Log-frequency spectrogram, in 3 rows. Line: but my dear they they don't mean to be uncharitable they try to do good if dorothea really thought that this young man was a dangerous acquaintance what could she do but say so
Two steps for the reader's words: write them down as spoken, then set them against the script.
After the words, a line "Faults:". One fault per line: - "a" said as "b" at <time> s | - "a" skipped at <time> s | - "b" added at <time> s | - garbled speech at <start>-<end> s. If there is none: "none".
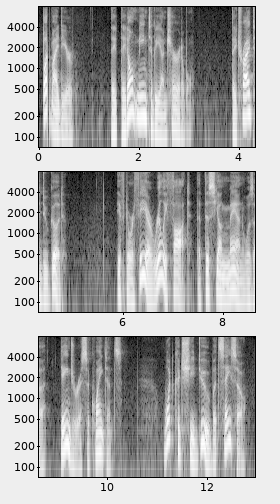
but my dear they they don't mean to be uncharitable they try to do good if dorothea really thought that this young man was a dangerous acquaintance what could she do but say so
Faults:
none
